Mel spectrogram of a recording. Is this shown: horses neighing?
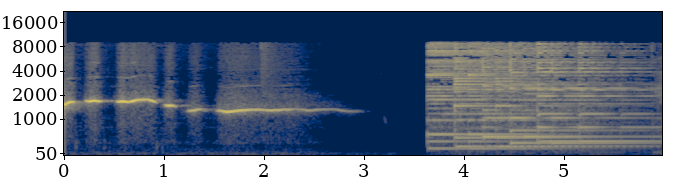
no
